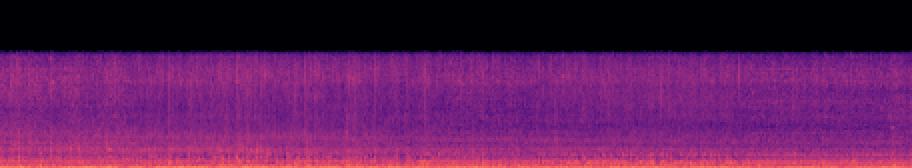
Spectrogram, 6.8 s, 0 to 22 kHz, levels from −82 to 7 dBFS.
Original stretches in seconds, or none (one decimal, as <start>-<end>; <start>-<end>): 0.0-1.0; 3.3-4.0; 5.6-6.8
